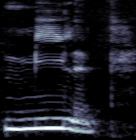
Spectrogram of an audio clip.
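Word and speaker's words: Miele: la pronunciate sicuramente viene però la pronuncia tedesca di questa marca che è tedesca è famosissimo storica e mille si dice mille all'ora mille si vanta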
